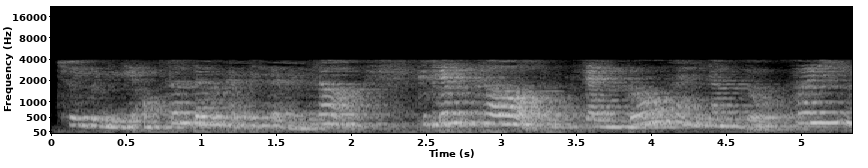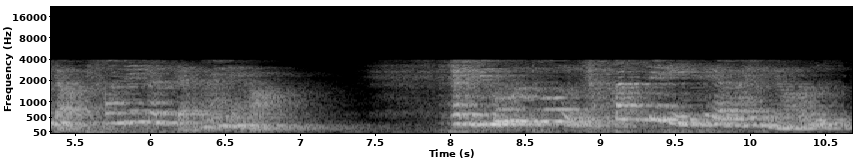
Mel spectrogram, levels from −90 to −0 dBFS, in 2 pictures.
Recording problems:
room echo; strong; dies away in 1 s
off-mic speech; far
garbled, watery; badly; nothing above 4 kHz

